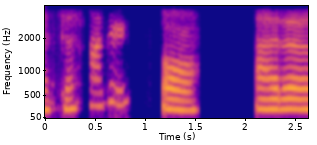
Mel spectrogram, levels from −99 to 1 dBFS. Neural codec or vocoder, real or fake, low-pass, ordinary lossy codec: codec, 16 kHz, 2 kbps, X-Codec, HuBERT features, trained on balanced general audio; fake; 3.6 kHz; none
